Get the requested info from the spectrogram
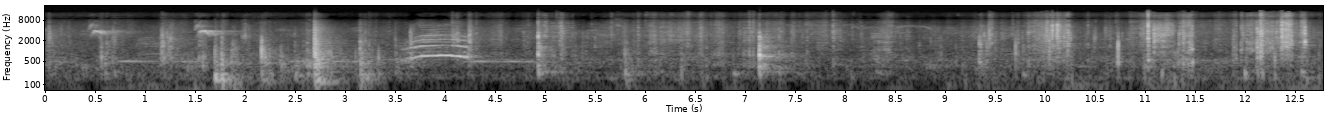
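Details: Male tabby cat calling to people after seeing his stray friend frightened; one drawn-out, arched meow with strong harmonics midway, among scattered thumps, clicks and handling noises.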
